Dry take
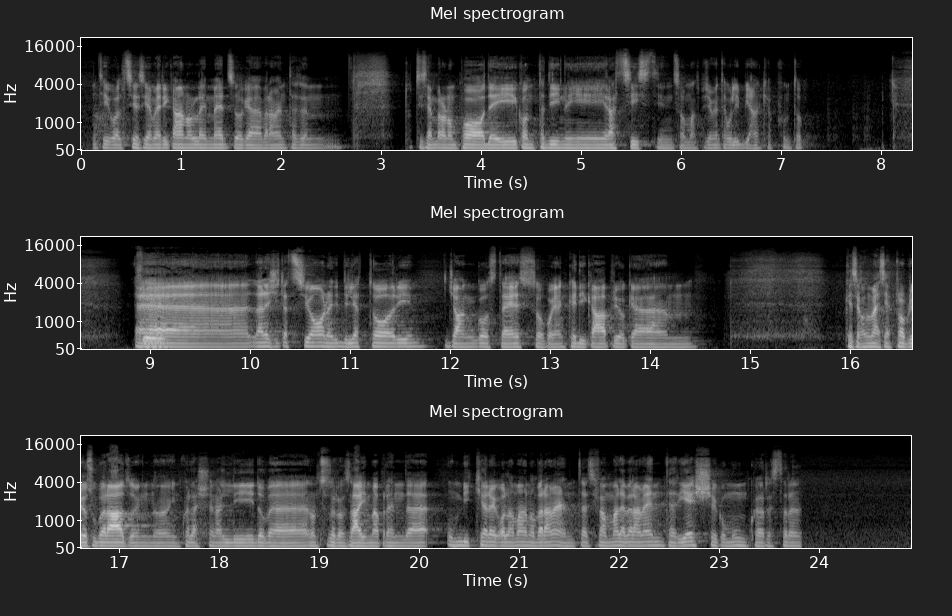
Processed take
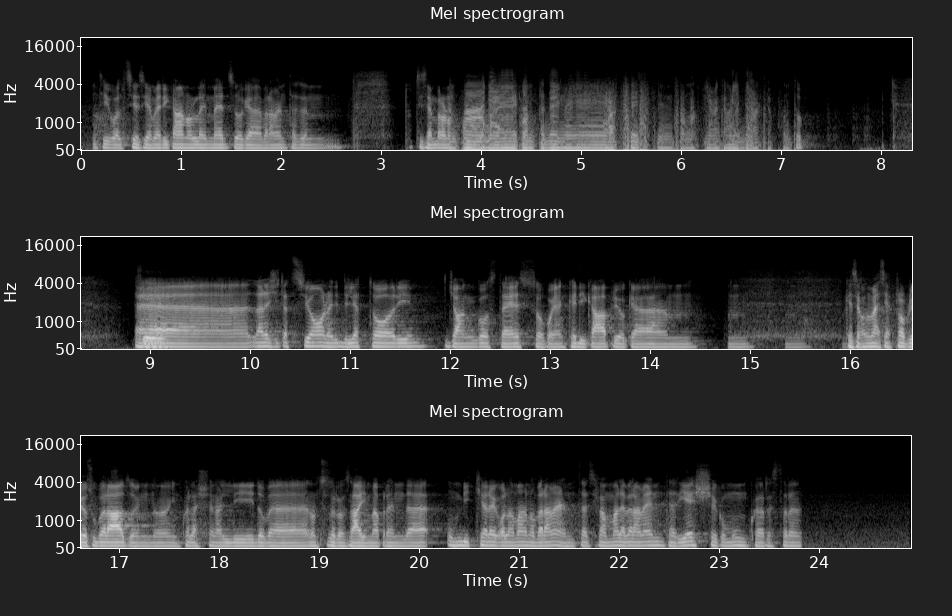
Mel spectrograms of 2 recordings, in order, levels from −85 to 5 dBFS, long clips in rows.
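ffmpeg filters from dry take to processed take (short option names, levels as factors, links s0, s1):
-filter_complex "[0:a]asettb=1/sr,asplit=3[s0][s1][s2];[s0]atrim=end=3.684[s3];[s1]atrim=start=3.68:end=7.15,asetpts=PTS-STARTPTS,afade=t=in:d=0.004:c=qsin,afade=t=out:st=3.466:d=0.004:c=qsin,aeval=exprs='abs(val(0))':c=same[s4];[s2]atrim=start=7.146[s5];[s3][s4]acrossfade=d=0.004:c1=hsin:c2=qsin[s6];[s6][s5]acrossfade=d=0.004:c1=qsin:c2=hsin,asplit=2[s7][s8];[s8]afade=t=in:st=14.21:d=0.01,afade=t=out:st=15.34:d=0.01,aecho=0:1:570|1140|1710|2280|2850|3420|3990|4560:0.707946|0.38937|0.214154|0.117784|0.0647815|0.0356298|0.0195964|0.010778[s9];[s7][s9]amix=inputs=2:normalize=0,lowpass=1500,lowshelf=f=390:g=8"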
